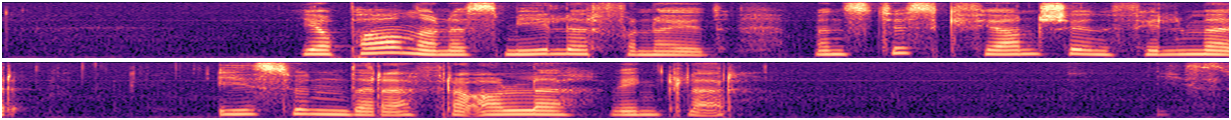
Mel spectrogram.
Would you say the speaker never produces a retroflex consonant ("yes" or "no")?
no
